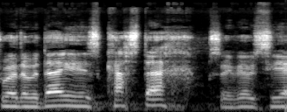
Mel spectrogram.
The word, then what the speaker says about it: Castell: The Welsh word is Castell Nedd. So Castell, it's obviously not a direct translation because Castell Nedd, the Castell bit means castle. So today's Welsh word of the day is Castell.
